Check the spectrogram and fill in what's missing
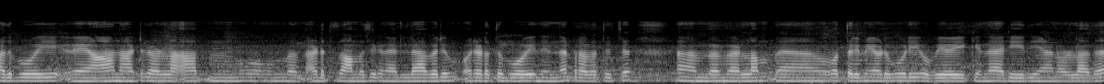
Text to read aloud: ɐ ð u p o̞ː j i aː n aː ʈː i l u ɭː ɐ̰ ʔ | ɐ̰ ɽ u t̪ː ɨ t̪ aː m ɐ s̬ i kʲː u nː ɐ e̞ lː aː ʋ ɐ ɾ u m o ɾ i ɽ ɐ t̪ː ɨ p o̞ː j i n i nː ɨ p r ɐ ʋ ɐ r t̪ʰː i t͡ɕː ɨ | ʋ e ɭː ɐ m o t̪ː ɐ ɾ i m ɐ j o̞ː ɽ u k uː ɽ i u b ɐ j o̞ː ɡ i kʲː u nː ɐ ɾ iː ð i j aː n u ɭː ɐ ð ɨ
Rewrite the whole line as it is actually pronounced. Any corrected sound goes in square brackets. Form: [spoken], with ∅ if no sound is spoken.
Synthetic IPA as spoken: ɐ ð u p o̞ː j i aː n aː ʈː i l u ɭː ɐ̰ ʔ | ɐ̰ ɽ u t̪ː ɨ t̪ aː m ɐ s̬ i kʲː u nː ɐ e̞ lː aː ʋ ɐ ɾ u m o ɾ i ɽ ɐ t̪ː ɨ p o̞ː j i n i nː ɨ p r ɐ ʋ ɐ r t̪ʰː i t͡ɕː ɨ | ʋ e ɭː ɐ m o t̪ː ɐ ɾ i m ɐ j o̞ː ɽ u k uː ɽ i u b ɐ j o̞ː ɡ i kʲː u nː ɐ ɾ iː ð i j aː [ɳ] u ɭː ɐ ð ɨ

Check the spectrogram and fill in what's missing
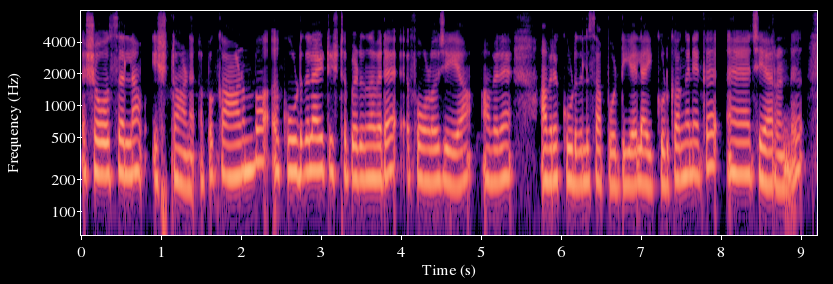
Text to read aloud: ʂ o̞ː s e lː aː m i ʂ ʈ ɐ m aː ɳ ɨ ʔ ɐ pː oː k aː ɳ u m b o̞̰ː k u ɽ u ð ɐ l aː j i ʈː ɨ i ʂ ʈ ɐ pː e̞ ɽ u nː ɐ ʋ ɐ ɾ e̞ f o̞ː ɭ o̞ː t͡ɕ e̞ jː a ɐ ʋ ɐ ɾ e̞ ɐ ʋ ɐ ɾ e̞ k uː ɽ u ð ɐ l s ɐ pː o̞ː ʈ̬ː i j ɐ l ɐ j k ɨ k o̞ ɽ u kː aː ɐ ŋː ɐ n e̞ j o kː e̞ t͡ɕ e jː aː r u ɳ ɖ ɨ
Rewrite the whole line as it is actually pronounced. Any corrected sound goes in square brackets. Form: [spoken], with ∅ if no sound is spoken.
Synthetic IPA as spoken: ʂ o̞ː s e lː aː m i ʂ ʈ ɐ m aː ɳ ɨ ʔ ɐ pː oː k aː ɳ u m b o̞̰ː k [uː] ɽ u ð ɐ l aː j i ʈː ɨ i ʂ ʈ ɐ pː e̞ ɽ u nː ɐ ʋ ɐ ɾ e̞ f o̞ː ɭ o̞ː t͡ɕ e̞ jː a ɐ ʋ ɐ ɾ e̞ ɐ ʋ ɐ ɾ e̞ k uː ɽ u ð ɐ l s ɐ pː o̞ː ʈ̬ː i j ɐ l ɐ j k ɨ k o̞ ɽ u kː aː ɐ ŋː ɐ n e̞ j o kː e̞ t͡ɕ e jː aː r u ɳ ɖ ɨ

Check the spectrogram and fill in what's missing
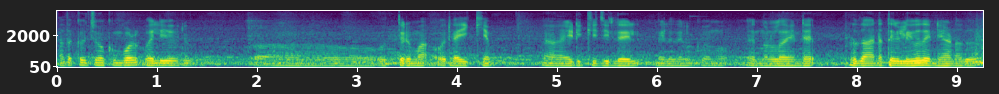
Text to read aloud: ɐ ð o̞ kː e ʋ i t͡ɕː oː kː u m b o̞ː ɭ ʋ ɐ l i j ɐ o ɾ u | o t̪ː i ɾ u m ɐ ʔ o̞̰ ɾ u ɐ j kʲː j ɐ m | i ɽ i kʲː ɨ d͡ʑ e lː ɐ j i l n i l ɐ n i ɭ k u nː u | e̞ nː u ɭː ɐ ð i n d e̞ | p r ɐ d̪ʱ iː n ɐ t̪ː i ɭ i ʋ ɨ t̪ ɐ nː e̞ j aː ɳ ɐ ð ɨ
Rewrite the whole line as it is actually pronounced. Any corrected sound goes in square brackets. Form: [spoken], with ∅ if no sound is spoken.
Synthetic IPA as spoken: ɐ ð o̞ kː e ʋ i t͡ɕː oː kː u m b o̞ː ɭ ʋ ɐ l i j ɐ o ɾ u | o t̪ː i ɾ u m ɐ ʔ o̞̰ ɾ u ɐ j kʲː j ɐ m | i ɽ i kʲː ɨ d͡ʑ [i] lː ɐ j i l n i l ɐ n i ɭ k u nː u | e̞ nː u ɭː ɐ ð i n d e̞ | p r ɐ d̪ʱ [aː] n ɐ t̪ː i ɭ i ʋ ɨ t̪ ɐ nː e̞ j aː ɳ ɐ ð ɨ

